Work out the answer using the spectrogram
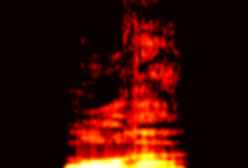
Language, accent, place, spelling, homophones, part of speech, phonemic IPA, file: German, Germany, Berlin, More, Moore, noun, /ˈmoːʁə/, De-More.ogg
- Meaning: mora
